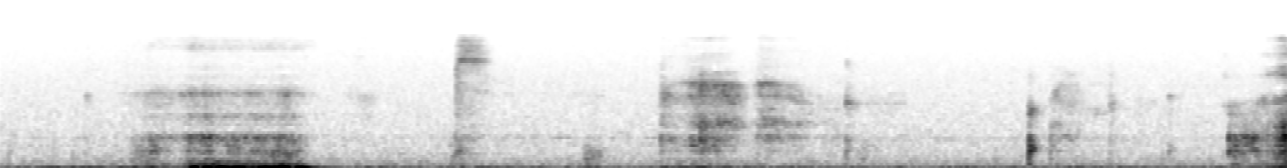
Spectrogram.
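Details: Low, rough snoring sounds recur every few seconds during sleep over steady room noise, recorded with a snore-tracking app: snoring.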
